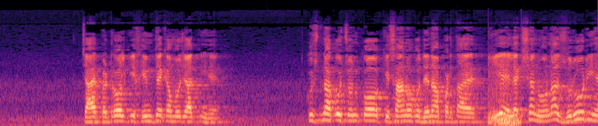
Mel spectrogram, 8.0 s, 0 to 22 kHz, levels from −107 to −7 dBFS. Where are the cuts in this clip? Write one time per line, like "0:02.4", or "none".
0:06.5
